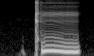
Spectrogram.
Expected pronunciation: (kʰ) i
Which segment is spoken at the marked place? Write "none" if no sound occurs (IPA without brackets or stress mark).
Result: kʼ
